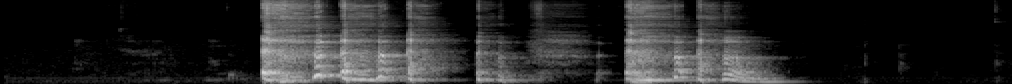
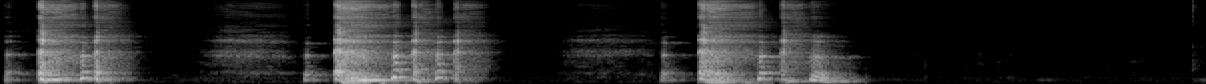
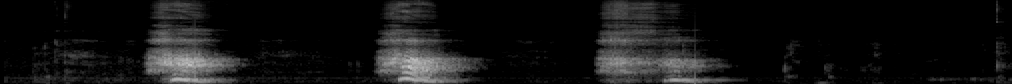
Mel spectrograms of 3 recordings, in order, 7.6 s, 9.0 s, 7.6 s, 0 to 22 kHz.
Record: {"cough_length": "7.6 s", "cough_amplitude": 32768, "cough_signal_mean_std_ratio": 0.4, "three_cough_length": "9.0 s", "three_cough_amplitude": 32768, "three_cough_signal_mean_std_ratio": 0.37, "exhalation_length": "7.6 s", "exhalation_amplitude": 18242, "exhalation_signal_mean_std_ratio": 0.3, "survey_phase": "beta (2021-08-13 to 2022-03-07)", "age": "65+", "gender": "Female", "wearing_mask": "No", "symptom_none": true, "smoker_status": "Ex-smoker", "respiratory_condition_asthma": false, "respiratory_condition_other": false, "recruitment_source": "REACT", "submission_delay": "3 days", "covid_test_result": "Negative", "covid_test_method": "RT-qPCR", "influenza_a_test_result": "Negative", "influenza_b_test_result": "Negative"}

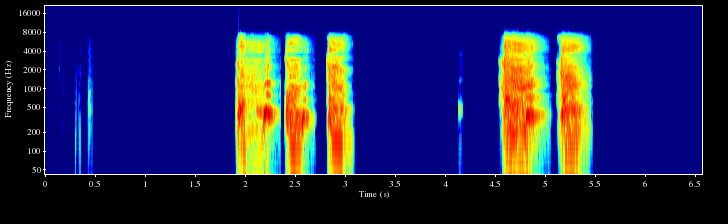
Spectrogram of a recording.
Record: {"cough_length": "6.6 s", "cough_amplitude": 32767, "cough_signal_mean_std_ratio": 0.36, "survey_phase": "alpha (2021-03-01 to 2021-08-12)", "age": "18-44", "gender": "Male", "wearing_mask": "No", "symptom_cough_any": true, "symptom_headache": true, "symptom_onset": "2 days", "smoker_status": "Ex-smoker", "recruitment_source": "Test and Trace", "submission_delay": "1 day", "covid_test_result": "Positive", "covid_test_method": "RT-qPCR", "covid_ct_value": 15.2, "covid_ct_gene": "ORF1ab gene", "covid_ct_mean": 15.2, "covid_viral_load": "10000000 copies/ml", "covid_viral_load_category": "High viral load (>1M copies/ml)"}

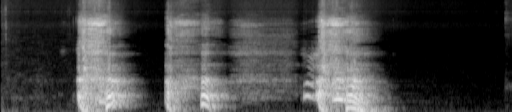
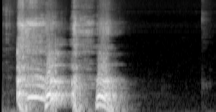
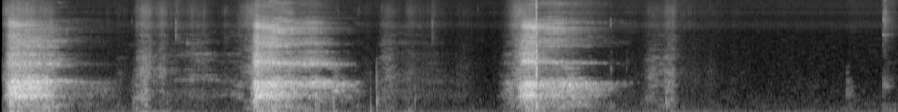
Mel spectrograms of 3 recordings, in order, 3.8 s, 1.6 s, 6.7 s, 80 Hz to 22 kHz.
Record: {"three_cough_length": "3.8 s", "three_cough_amplitude": 32768, "three_cough_signal_mean_std_ratio": 0.46, "cough_length": "1.6 s", "cough_amplitude": 32768, "cough_signal_mean_std_ratio": 0.57, "exhalation_length": "6.7 s", "exhalation_amplitude": 32768, "exhalation_signal_mean_std_ratio": 0.4, "survey_phase": "alpha (2021-03-01 to 2021-08-12)", "age": "65+", "gender": "Male", "wearing_mask": "No", "symptom_none": true, "smoker_status": "Never smoked", "respiratory_condition_asthma": false, "respiratory_condition_other": false, "recruitment_source": "REACT", "submission_delay": "1 day", "covid_test_result": "Negative", "covid_test_method": "RT-qPCR"}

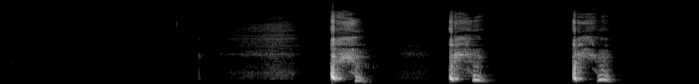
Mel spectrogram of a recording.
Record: {"three_cough_length": "7.0 s", "three_cough_amplitude": 32390, "three_cough_signal_mean_std_ratio": 0.22, "survey_phase": "beta (2021-08-13 to 2022-03-07)", "age": "45-64", "gender": "Male", "wearing_mask": "No", "symptom_none": true, "smoker_status": "Never smoked", "respiratory_condition_asthma": false, "respiratory_condition_other": false, "recruitment_source": "REACT", "submission_delay": "1 day", "covid_test_result": "Negative", "covid_test_method": "RT-qPCR", "influenza_a_test_result": "Negative", "influenza_b_test_result": "Negative"}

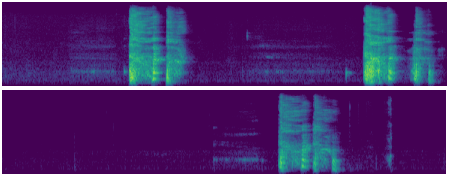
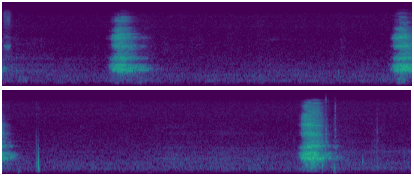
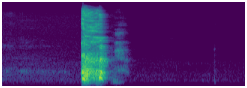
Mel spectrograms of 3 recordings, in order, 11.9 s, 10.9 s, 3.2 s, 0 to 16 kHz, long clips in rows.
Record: {"three_cough_length": "11.9 s", "three_cough_amplitude": 28458, "three_cough_signal_mean_std_ratio": 0.23, "exhalation_length": "10.9 s", "exhalation_amplitude": 4051, "exhalation_signal_mean_std_ratio": 0.27, "cough_length": "3.2 s", "cough_amplitude": 28319, "cough_signal_mean_std_ratio": 0.23, "survey_phase": "alpha (2021-03-01 to 2021-08-12)", "age": "45-64", "gender": "Male", "wearing_mask": "No", "symptom_abdominal_pain": true, "symptom_fatigue": true, "symptom_headache": true, "smoker_status": "Never smoked", "respiratory_condition_asthma": false, "respiratory_condition_other": false, "recruitment_source": "Test and Trace", "submission_delay": "2 days", "covid_test_result": "Positive", "covid_test_method": "RT-qPCR", "covid_ct_value": 13.9, "covid_ct_gene": "ORF1ab gene", "covid_ct_mean": 14.1, "covid_viral_load": "24000000 copies/ml", "covid_viral_load_category": "High viral load (>1M copies/ml)"}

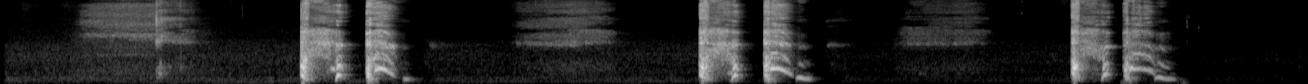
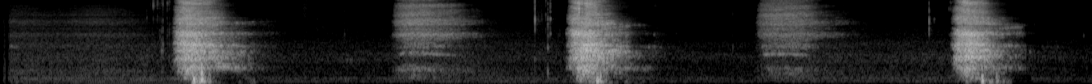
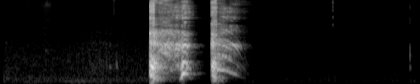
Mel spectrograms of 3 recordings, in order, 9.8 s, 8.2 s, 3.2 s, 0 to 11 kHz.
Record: {"three_cough_length": "9.8 s", "three_cough_amplitude": 32768, "three_cough_signal_mean_std_ratio": 0.28, "exhalation_length": "8.2 s", "exhalation_amplitude": 22768, "exhalation_signal_mean_std_ratio": 0.32, "cough_length": "3.2 s", "cough_amplitude": 32768, "cough_signal_mean_std_ratio": 0.24, "survey_phase": "beta (2021-08-13 to 2022-03-07)", "age": "45-64", "gender": "Female", "wearing_mask": "No", "symptom_shortness_of_breath": true, "symptom_fatigue": true, "symptom_headache": true, "symptom_onset": "6 days", "smoker_status": "Ex-smoker", "respiratory_condition_asthma": true, "respiratory_condition_other": false, "recruitment_source": "REACT", "submission_delay": "2 days", "covid_test_result": "Negative", "covid_test_method": "RT-qPCR", "influenza_a_test_result": "Negative", "influenza_b_test_result": "Negative"}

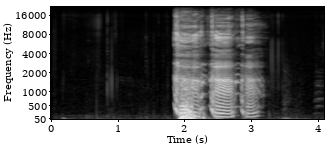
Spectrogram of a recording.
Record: {"cough_length": "4.1 s", "cough_amplitude": 28964, "cough_signal_mean_std_ratio": 0.34, "survey_phase": "beta (2021-08-13 to 2022-03-07)", "age": "18-44", "gender": "Female", "wearing_mask": "No", "symptom_shortness_of_breath": true, "symptom_fatigue": true, "smoker_status": "Ex-smoker", "respiratory_condition_asthma": false, "respiratory_condition_other": false, "recruitment_source": "REACT", "submission_delay": "3 days", "covid_test_result": "Negative", "covid_test_method": "RT-qPCR", "influenza_a_test_result": "Negative", "influenza_b_test_result": "Negative"}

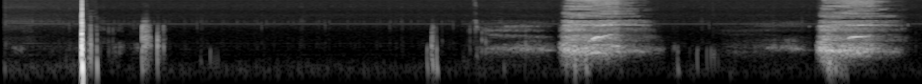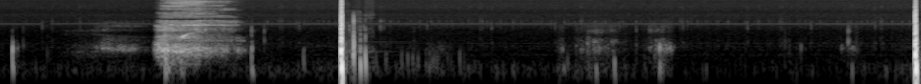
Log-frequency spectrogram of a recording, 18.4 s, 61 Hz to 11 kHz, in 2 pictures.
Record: {"exhalation_length": "18.4 s", "exhalation_amplitude": 32768, "exhalation_signal_mean_std_ratio": 0.11, "survey_phase": "beta (2021-08-13 to 2022-03-07)", "age": "65+", "gender": "Male", "wearing_mask": "No", "symptom_cough_any": true, "symptom_runny_or_blocked_nose": true, "symptom_diarrhoea": true, "symptom_fatigue": true, "symptom_change_to_sense_of_smell_or_taste": true, "symptom_onset": "1 day", "smoker_status": "Ex-smoker", "respiratory_condition_asthma": false, "respiratory_condition_other": false, "recruitment_source": "Test and Trace", "submission_delay": "-1 day", "covid_test_result": "Positive", "covid_test_method": "RT-qPCR", "covid_ct_value": 11.2, "covid_ct_gene": "N gene", "covid_ct_mean": 11.8, "covid_viral_load": "130000000 copies/ml", "covid_viral_load_category": "High viral load (>1M copies/ml)"}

